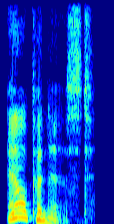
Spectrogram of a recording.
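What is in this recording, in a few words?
"alpinist", British English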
